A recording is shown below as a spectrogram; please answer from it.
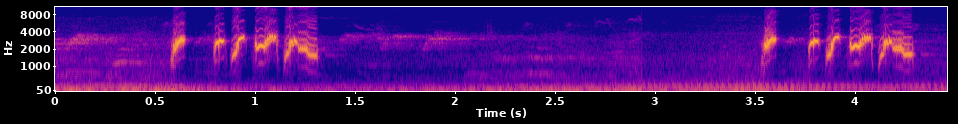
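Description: Red-whiskered bulbul gives two bright, bubbly phrases of five rich whistled notes, about three seconds apart, over a faint low hum.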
